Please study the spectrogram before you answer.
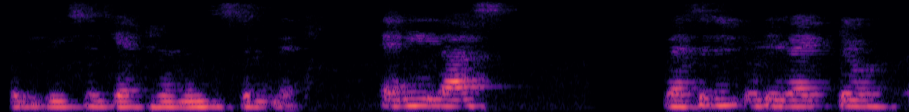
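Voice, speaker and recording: A woman's voice: sits low, level tone, a little fast, warm tone, slight background noise. A woman hosting a club meeting, chatty and teasing as she calls on people. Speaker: meeting host. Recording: echoey room, far from dull mic.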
